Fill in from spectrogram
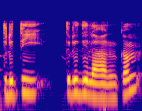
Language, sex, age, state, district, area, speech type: Sanskrit, male, 18-30, Maharashtra, Buldhana, urban, spontaneous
